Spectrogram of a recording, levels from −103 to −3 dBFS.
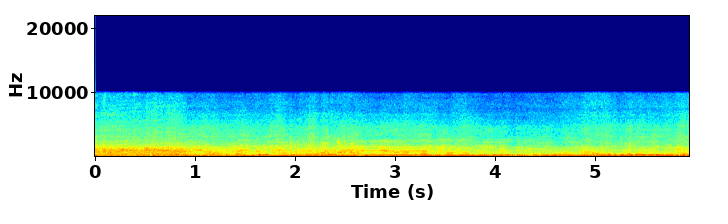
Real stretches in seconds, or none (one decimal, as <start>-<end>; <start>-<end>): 0.0-0.8; 2.0-2.6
